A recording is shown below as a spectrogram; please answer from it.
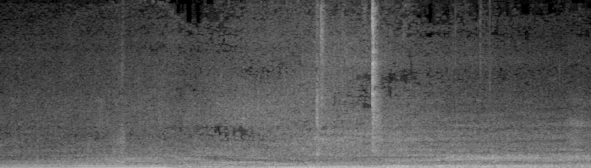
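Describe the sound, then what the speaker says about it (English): A car approaches and passes along a quiet island road, its low engine hum and tyre noise rising steadily over a few seconds, with faint rustling outdoors ambience around it. "Oh, here comes a car."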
